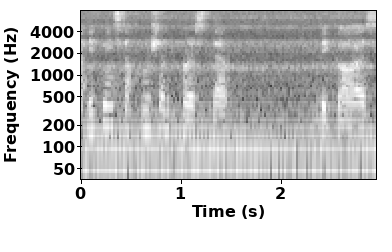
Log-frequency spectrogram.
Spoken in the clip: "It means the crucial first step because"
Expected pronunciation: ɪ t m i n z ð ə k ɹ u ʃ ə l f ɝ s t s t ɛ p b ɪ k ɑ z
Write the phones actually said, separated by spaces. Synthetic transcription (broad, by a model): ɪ t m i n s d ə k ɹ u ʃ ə n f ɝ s s t ɛ p b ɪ k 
